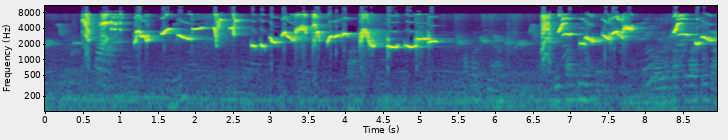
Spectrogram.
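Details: A training recording of an Oriental magpie-robin, meant to spur caged birds, gives loud varied whistled phrases mixed with harsh squawky notes in rapid bursts, a brief pause, then more.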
